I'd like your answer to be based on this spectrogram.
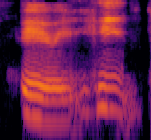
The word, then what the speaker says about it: Theory: But I feel like it starts to be insulting when you've got Austin Fury versus, no, is it Fury or Fury? I always say it wrong. – Theory. – Theory.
